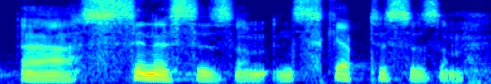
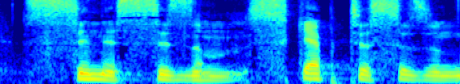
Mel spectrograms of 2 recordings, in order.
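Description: First: Said in the usual way. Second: Cynicism and skepticism each drawn out slowly, every syllable weighed; slow, weighed words. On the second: Shown as a demonstration. Preacher slowly naming Cynicism and skepticism to the congregation. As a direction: lay out Cynicism, skepticism slowly as if holding them up to look at. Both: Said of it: "These are really ugly words".

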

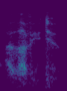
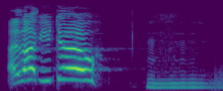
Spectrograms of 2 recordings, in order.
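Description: First: Faint breathy whisper, barely audible; little whisper. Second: Put-on high, loud, slow drawn-out child voice; child's loud reply. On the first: Retold or imitated. Wife whispering to son at bedtime, hushed. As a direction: whisper it like a secret. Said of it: "I can hear a little whisper". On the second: Son calling back his goodnight, loud and drawn out. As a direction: belt it out like a happy little boy. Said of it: "from wife to son".

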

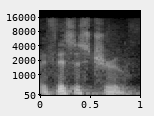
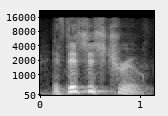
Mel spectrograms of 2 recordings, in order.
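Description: First: Quiet wondering. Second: Higher, louder, hopeful realization; rising urgency. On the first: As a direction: think it to yourself, softly. Peter privately wondering, building to desperation. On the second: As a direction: lift the thought with sudden urgency. Peter's thought repeated with rising urgency. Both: Acted.

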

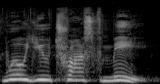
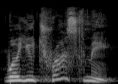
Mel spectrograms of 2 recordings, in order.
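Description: First: Slow, louder, drawn-out plea "Will you trust me?"; gentle voice of Jesus. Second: Said in the usual way. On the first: Acted. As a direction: ask it slowly like Jesus inviting you. Jesus asks the believer.

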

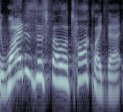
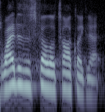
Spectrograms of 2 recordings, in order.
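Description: First: Mock objection said aloud; Pharisees speaking out. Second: Softer, inward aside; thinking to themselves. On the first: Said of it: "the Pharisees say". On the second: Retold or imitated. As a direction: say it softly, as a private thought. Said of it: "They were thinking to themselves".

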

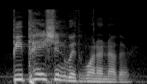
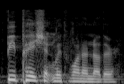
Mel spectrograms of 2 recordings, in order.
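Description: Both takes have the same delivery.

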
